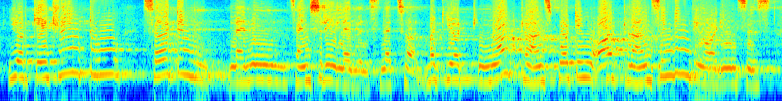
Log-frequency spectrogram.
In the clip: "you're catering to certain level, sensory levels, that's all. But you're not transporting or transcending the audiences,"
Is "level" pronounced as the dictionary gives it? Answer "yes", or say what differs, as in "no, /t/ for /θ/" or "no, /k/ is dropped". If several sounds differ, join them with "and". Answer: yes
